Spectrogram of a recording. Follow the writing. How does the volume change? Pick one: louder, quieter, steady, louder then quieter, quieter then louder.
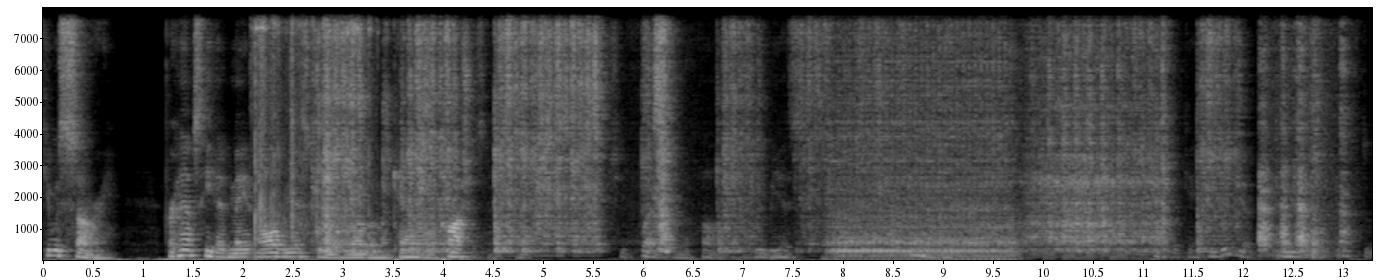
quieter then louder.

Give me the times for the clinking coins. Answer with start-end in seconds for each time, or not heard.
2.1-3.4.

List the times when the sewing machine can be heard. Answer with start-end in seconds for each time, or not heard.
7.8-11.3.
